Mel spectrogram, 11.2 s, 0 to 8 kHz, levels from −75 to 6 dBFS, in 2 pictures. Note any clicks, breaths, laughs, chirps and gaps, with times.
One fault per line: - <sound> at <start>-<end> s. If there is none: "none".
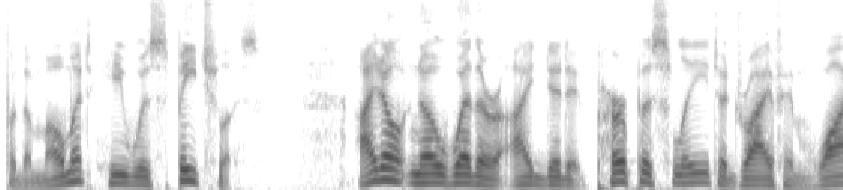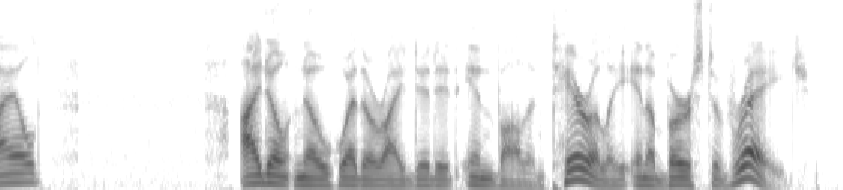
none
